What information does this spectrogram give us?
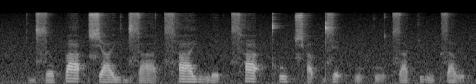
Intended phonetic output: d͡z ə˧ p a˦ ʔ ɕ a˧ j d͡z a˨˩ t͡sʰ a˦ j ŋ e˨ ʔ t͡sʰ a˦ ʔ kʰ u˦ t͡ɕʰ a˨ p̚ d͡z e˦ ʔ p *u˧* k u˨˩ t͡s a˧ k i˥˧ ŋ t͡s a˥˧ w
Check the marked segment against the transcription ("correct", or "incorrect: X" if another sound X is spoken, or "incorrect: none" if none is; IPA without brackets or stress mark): incorrect: u˨˩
